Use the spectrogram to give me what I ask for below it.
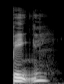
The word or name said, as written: bengel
